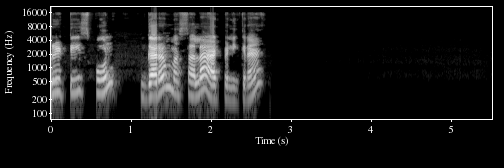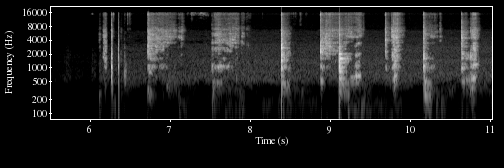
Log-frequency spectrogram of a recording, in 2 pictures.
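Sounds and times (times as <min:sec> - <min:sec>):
metal spoon scraping a pan: 0:06.1 - 0:11.0.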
